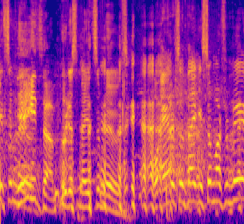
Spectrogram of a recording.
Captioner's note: laughter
